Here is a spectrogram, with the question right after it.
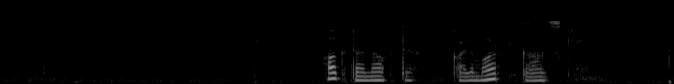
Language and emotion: Russian, sad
